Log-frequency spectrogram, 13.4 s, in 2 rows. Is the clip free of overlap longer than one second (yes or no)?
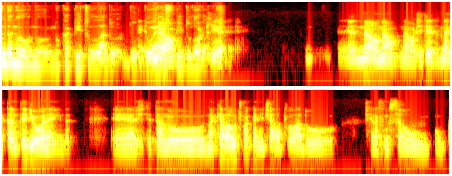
no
